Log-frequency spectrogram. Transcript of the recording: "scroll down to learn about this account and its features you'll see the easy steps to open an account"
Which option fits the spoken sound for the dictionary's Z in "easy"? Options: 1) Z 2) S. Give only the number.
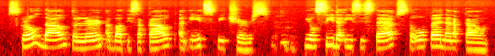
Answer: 2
